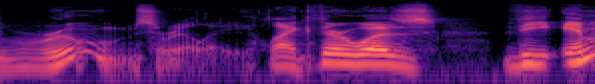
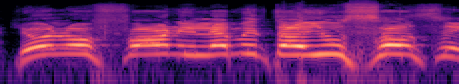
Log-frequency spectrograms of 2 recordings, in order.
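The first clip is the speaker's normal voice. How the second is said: put-on shrill, very loud, high, drunken old Cuban voice; 12 semitones higher, 11 dB louder than usual. Retelling how a drunk heckler confronted him on stage: imitating an old Cuban heckler. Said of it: "this one old Cuban guy, he's like".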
